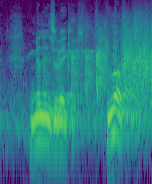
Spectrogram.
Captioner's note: applause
